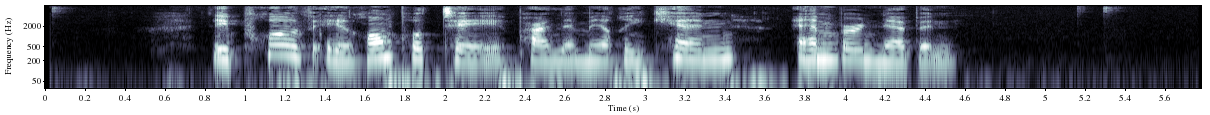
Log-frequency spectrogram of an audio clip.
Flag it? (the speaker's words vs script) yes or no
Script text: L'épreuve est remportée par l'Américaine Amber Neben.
no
